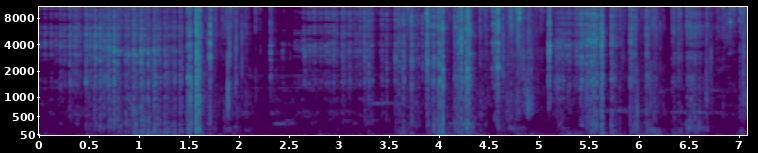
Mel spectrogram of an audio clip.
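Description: A utility knife blade scrapes along the side of a solid orange-beige dry bar soap with an embossed logo, shaving off crunchy curls. Dry, bright, crackling scrapes come in uneven strokes with short pauses between them.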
